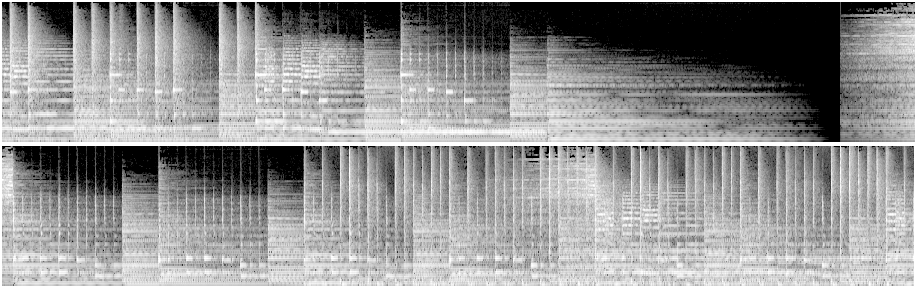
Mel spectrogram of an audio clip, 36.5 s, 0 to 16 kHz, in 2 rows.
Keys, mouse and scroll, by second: 2.0 click, 2.6-4.0 middle drag, 4.0 shift+d, 6.3 s, 10.3 middle click, 11.2 e, 13.7-15.3 middle drag, 15.3 typing, 18.6-20.4 middle drag, 20.4 e, 22.6-24.4 middle drag, 24.4 click, 24.7-27.9 middle drag, 29.7 shift+click, 32.2 shift+click, 34.5 shift+click, 35.9-36.5 middle drag.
